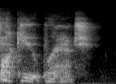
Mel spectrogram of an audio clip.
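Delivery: whispering angrily. A player in a tabletop game after a branch snaps loudly in the woods, whispering angrily. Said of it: "I whisper angrily".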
